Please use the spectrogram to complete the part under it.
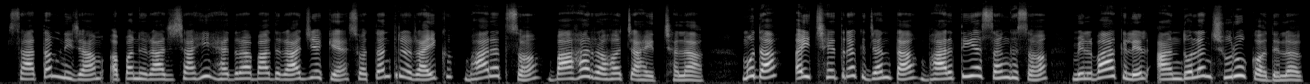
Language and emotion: Maithili, neutral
